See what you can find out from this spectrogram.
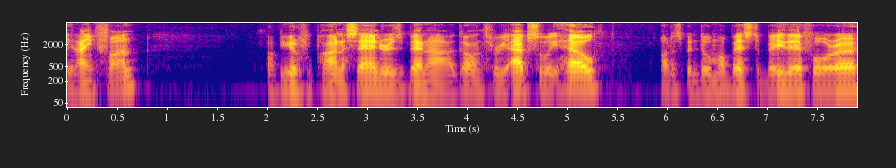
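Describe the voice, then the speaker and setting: A bright, sharp tone with an Australian accent and monotone, flat intonation. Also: man. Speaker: rapper. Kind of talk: casual chat. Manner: casual, halting with fillers.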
